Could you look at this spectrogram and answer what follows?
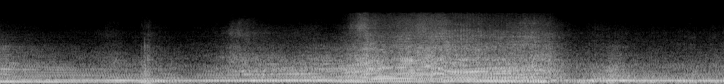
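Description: A loud catless tuned Dodge Scat Pack accelerates hard close by, its exhaust rising in a rough, booming roar, with a few throttle surges and shifts over about seven seconds and no talk.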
